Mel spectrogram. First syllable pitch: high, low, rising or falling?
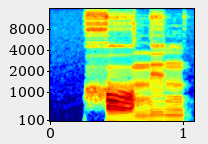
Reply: low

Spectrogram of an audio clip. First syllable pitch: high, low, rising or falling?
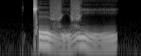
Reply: falling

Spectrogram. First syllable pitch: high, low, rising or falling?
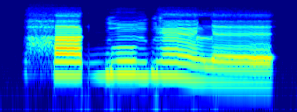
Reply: high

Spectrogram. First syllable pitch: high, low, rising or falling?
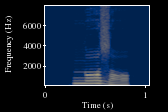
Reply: high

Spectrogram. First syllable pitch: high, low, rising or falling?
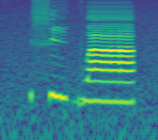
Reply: falling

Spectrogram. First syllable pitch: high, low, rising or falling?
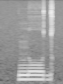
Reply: high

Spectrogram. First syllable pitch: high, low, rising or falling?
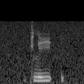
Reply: falling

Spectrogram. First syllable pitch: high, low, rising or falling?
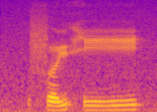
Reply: rising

